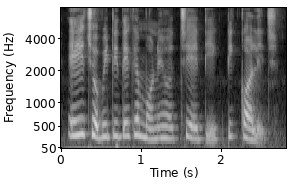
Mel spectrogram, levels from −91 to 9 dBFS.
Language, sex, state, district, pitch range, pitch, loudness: Bengali, female, West Bengal, Cooch Behar, 235-295 Hz, 275 Hz, -18 LUFS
